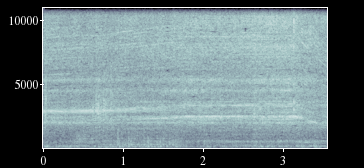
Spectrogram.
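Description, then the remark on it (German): A steady electric motor whirs without pause, a low buzzing hum beneath a thin, high whine that holds an even pitch and loudness throughout, like a hand mixer running continuously. “Handrührgerät, Handrührbesen, so ein Pürierstab, der blitzt Dings nicht, oder?”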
